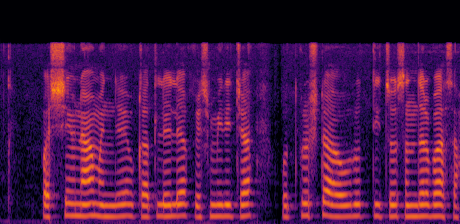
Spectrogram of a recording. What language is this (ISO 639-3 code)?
mar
